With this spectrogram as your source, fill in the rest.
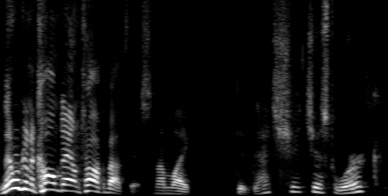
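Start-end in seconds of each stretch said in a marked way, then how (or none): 0.0-1.5 put-on very high, quick, rattled-off Southern accent. Retelling how the man holding the gun repeated his words, in a southern accent. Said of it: "doing that Southern accent".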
